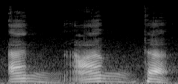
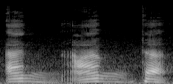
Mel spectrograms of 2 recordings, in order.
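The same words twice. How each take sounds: First: It is said with the nose pinched shut. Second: It is said with the nose pinched shut.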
